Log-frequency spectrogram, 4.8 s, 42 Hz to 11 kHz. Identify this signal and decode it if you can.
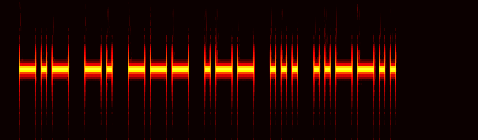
Morse code, heard as a keyed tone, about 22 wpm, 700 Hz. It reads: KNOWS?
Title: A Sound Of Thunder 22wpm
